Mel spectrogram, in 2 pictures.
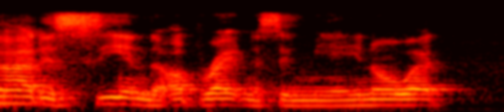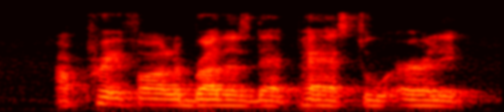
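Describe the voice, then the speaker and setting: A fairly quick, medium-pitched man's voice over noticeable background noise. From Jamaica. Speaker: vlogger. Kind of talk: impassioned monologue. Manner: animated.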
